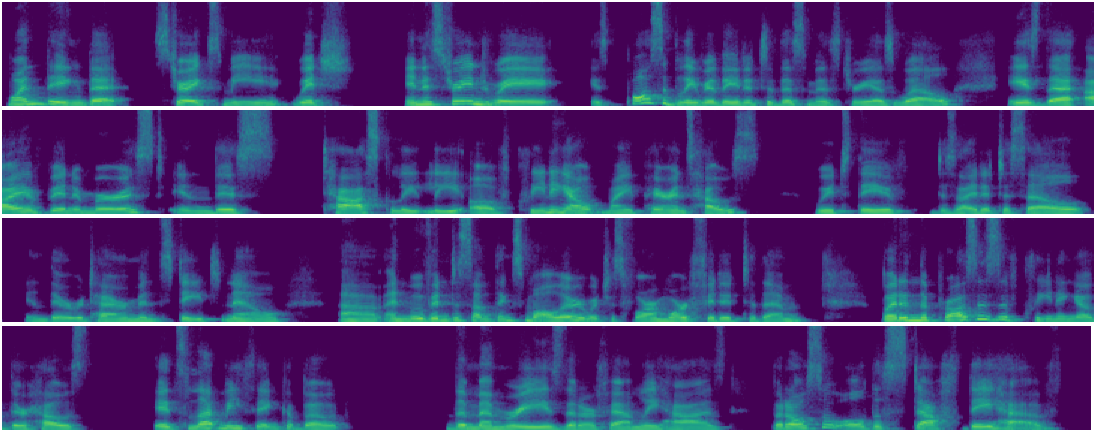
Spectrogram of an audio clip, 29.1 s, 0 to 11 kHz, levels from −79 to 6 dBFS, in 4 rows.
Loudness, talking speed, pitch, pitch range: -21 LUFS, 175 wpm, 195 Hz, 180-215 Hz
